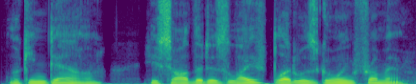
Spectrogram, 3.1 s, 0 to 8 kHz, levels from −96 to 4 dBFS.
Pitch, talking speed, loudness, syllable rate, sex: 120 Hz, 230 wpm, -16 LUFS, 4.8 syllables/s, male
